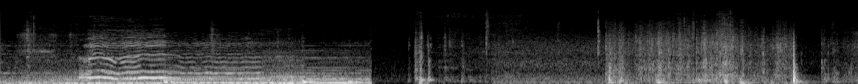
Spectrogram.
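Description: A song with singing plays over the low rumble of a moving car, cutting off suddenly about four seconds in. Then a click, followed by the rustle and knocks of cardboard snack boxes being handled and lifted out of a car's trunk.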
